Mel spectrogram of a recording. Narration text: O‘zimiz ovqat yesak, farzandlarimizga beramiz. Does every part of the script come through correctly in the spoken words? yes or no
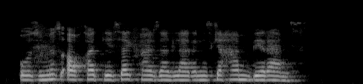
no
